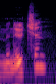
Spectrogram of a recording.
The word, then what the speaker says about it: Mnuchin: You mentioned Goldman Sachs and his appointment, or his pick is this guy, Steven Mnuchin. That's how you pronounce it?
